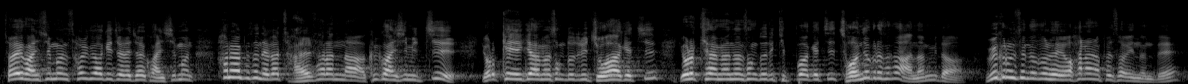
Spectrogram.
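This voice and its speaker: A man's voice: extremely high pitch, animated, quick pace, few pauses. A young man preaching a sermon as pastor, quizzing his congregation and pressing them on their answers. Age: young adult. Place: church sanctuary. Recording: long hall reverb.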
